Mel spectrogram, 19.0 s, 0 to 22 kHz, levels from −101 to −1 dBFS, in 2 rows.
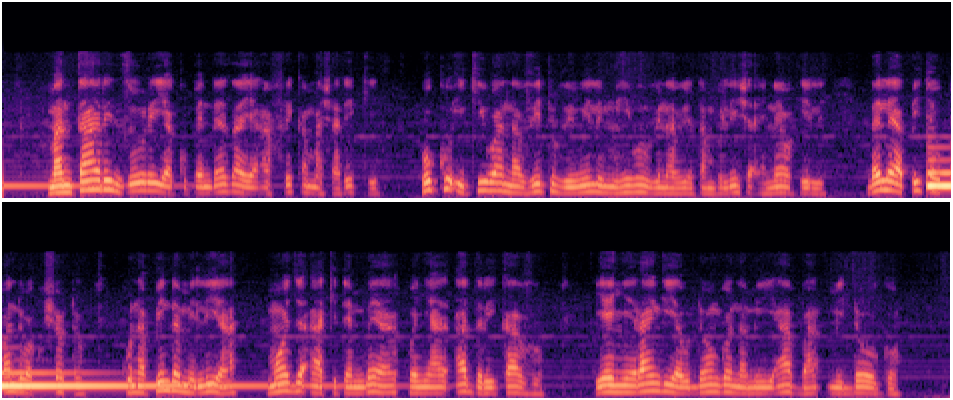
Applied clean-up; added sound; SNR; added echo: none; Piano; -2 dB; none.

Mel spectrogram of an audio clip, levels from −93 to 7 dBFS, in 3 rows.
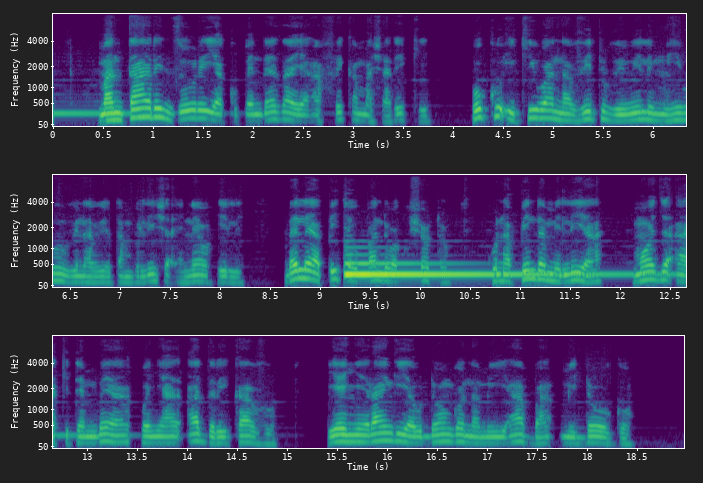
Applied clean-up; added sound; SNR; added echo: neural mask model RNNoise.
